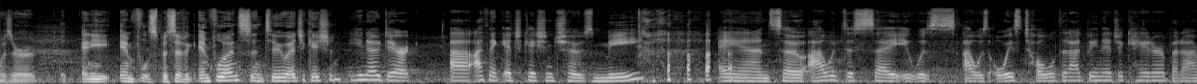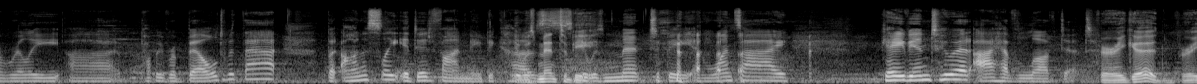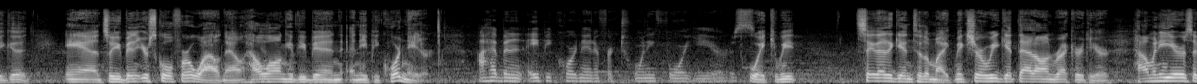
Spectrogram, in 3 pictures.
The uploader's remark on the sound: Live at the AP Annual Conference. Live from the AP Annual Conference in Seattle, WA. In this collage of short interviews.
